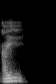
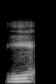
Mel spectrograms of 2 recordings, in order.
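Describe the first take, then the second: First: The vowel glides from 'a' to 'i'. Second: The vowel is a plain steady 'e' sound. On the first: The speaker calls it right. "It should be pronounce like the word और the letter ए।" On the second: The speaker calls it wrong. "आप आई नहीं बोल रहे हो, ए बोल रहे हो।"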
